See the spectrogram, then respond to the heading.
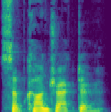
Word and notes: subcontractor: American English

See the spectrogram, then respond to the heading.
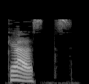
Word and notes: casts: British English

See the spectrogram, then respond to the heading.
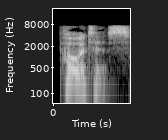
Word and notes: poetess: British English

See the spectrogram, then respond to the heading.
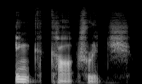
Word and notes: ink cartridge: British English

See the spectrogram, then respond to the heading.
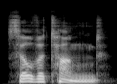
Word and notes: silver tongued: British English

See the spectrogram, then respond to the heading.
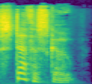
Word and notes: stethoscope: British English

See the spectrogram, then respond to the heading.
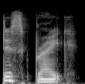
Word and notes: disc brake: British English

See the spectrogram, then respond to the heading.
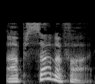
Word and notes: opsonify: British English

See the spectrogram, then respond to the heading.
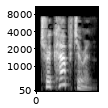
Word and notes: trichopteran: British English

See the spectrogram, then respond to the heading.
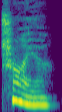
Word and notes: trier: British English

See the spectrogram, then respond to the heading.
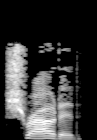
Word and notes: shrouded: British English

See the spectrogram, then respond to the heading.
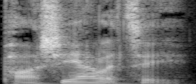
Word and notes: partiality: British English

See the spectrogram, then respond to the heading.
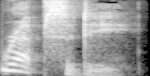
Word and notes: rhapsody: British English

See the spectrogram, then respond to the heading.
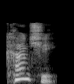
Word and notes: conchy: British English

